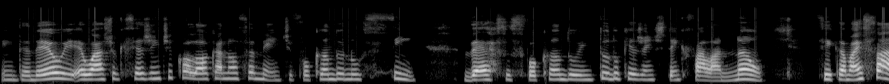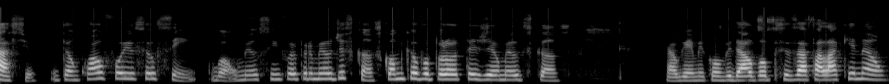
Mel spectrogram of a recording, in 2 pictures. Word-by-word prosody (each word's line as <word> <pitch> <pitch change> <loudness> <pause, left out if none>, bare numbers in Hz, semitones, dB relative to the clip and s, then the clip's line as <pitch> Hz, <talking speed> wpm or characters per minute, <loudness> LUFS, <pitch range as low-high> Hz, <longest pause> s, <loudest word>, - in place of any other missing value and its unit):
entendeu? 215 +5 +3
E 240 - -1
eu 230 +1 +5
acho 235 +3 +4
que 250 - -18
se 265 - -3
a 255 - +1
gente 275 +4 -7
coloca 275 -2 +1
a - - +3
nossa 270 +1 -4
mente 215 -4 -10
focando 235 +4 -4
no 235 -1 -5
"sim" 255 -6 -8 0.5
versus 215 +2 +3
focando 225 +2 -1
em 215 0 -6
tudo 270 +3 -4
que 260 - -3
a 240 - 0
gente 220 0 -9
tem 210 +1 -6
que - - -19
falar 185 -4 +3
"não", 210 +2 +4 0.5
fica 230 -2 +3
mais 220 +5 +5
fácil. 195 - +4
Então, 205 0 -7
qual 255 +5 -1
foi 270 -1 -4
o - - -9
seu 260 +1 -5
"sim"? 225 -3 -14
"Bom, 190 -2 -8
o 205 - -16
meu 215 +1 -9
'sim' 240 0 -11
foi 245 +1 -3
para 260 +1 -6
o - - -6
meu 255 0 -2
descanso. 255 -9 -8
Como 245 +1 -1
que 265 - -10
eu 265 - +4
vou 250 -1 +1
proteger 235 -2 +1
o - - -9
meu 215 0 -5
descanso? 175 -4 -9 0.9
Se - - -14
alguém 180 +2 -3
me 185 0 -10
convidar, 195 0 +1
eu 195 - +2
vou 205 0 0
precisar 220 0 +2
falar 215 0 +4
que 260 +5 -6
"não"". 225 -5 -3
230 Hz, 210 wpm, -22 LUFS, 210-255 Hz, 0.9 s, eu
